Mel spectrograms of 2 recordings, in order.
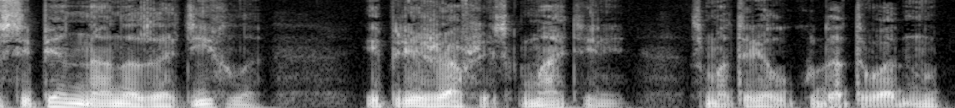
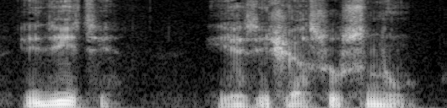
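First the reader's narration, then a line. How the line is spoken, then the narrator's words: Girl, nearly calm. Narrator (Russian): девочка сказала уже почти спокойно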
